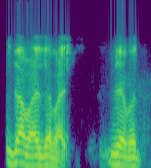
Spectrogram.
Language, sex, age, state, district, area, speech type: Bodo, male, 60+, Assam, Udalguri, urban, conversation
